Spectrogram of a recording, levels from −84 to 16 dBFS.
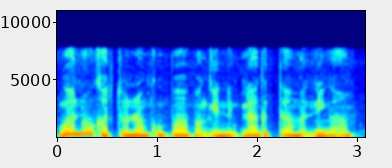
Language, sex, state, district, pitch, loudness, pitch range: Garo, female, Meghalaya, South Garo Hills, 240 Hz, -12 LUFS, 200-250 Hz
